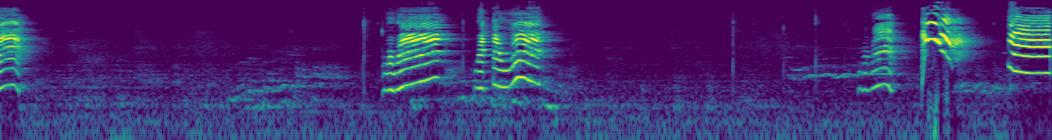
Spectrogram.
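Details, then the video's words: Household parrot speaking "mummy papa"; after a long quiet spell come clustered, strongly harmonic, up-and-down syllables, then a few loud bursts near the end. "Parrot talking mummy papa"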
